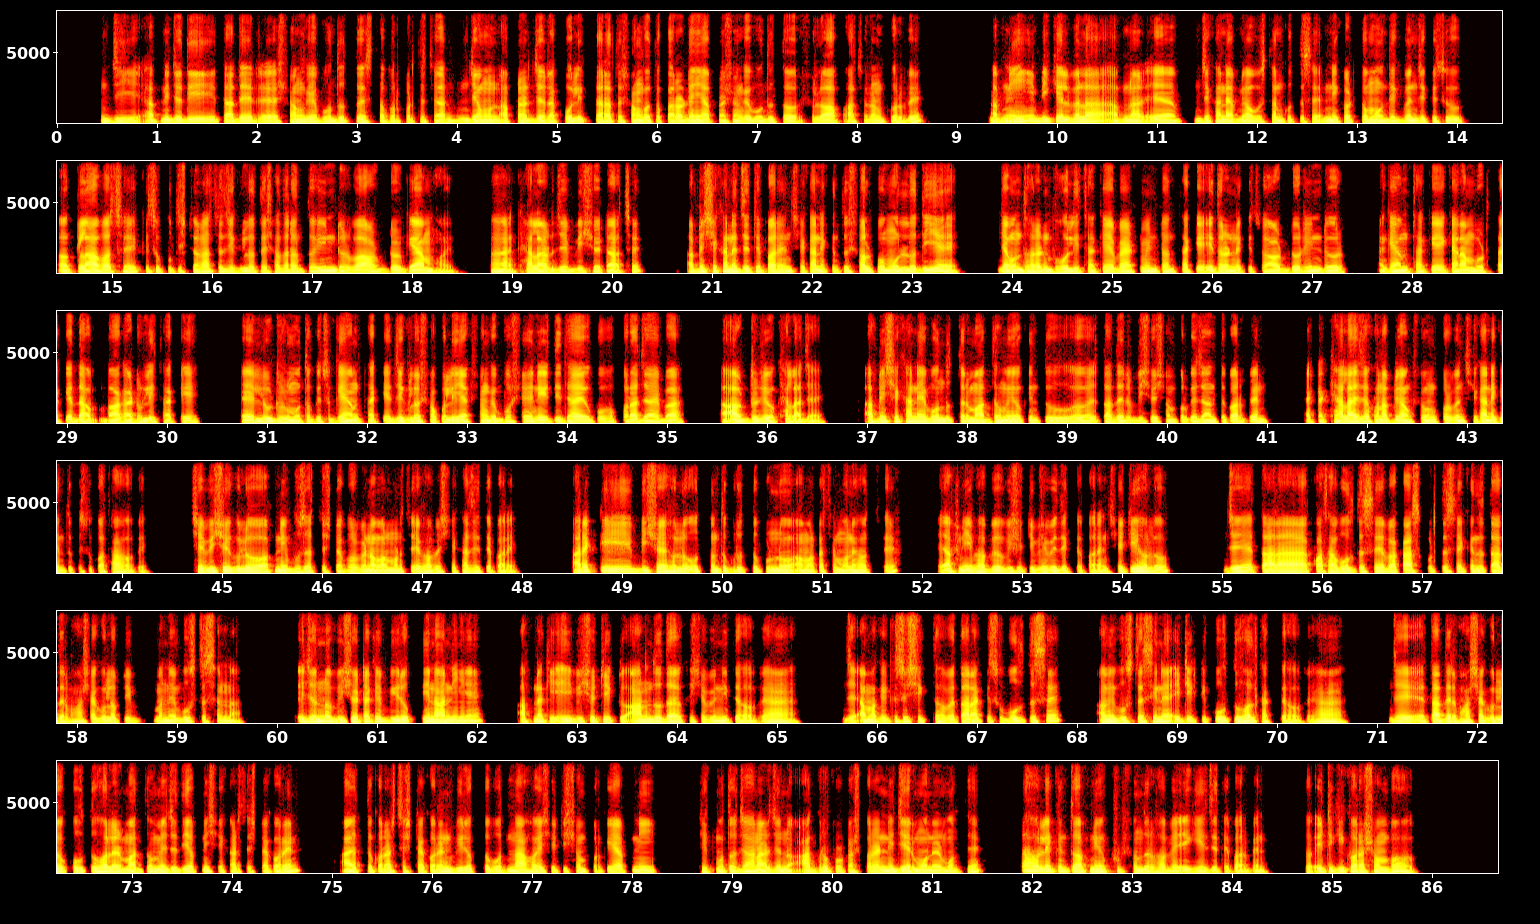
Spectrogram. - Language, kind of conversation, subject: Bengali, advice, নতুন সমাজে ভাষা ও আচরণে আত্মবিশ্বাস কীভাবে পাব?
- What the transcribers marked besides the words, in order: "গেম" said as "গ্যাআম"; "ব্যাডমিন্টন" said as "ব্যাটমিন্টন"; "গেম" said as "গ্যাআম"; "গেম" said as "গ্যাআম"; other background noise; trusting: "খুব সুন্দরভাবে এগিয়ে যেতে পারবেন"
